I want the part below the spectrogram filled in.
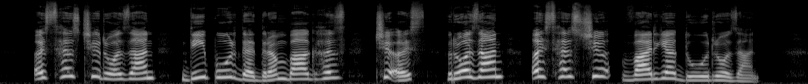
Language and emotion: Kashmiri, neutral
